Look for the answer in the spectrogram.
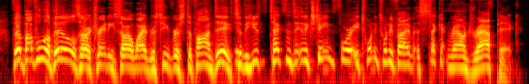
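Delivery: overblown, over-the-top dramatic delivery, very high pitch. Showing a reader the kind of delivery not wanted, over-the-top dramatic reading. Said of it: "over the top, dramatic reading".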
